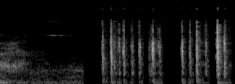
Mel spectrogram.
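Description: Computer-keyboard typing sound effect: a quick, irregular run of key clicks starting about halfway through, after the faint fading tail of a man's voice.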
